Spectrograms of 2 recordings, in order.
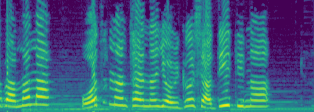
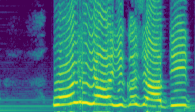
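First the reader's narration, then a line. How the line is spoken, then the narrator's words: Disappointed shout. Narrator (Chinese): 卡梅利多遭到拒绝后，他失望的大喊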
